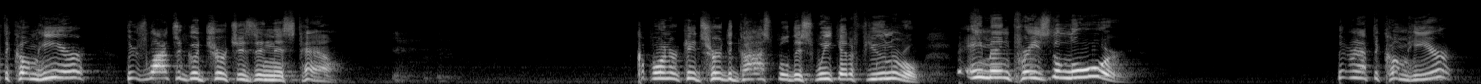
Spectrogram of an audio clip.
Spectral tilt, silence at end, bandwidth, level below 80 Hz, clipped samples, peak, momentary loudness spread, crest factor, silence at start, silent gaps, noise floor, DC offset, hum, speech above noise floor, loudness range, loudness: -6 dB/octave; 0.3 s; 11 kHz; -62 dBFS; under 0.1%; 0 dBFS; 16 LU; 16 dB; 0.05 s; none; -65 dBFS; under 0.1%; none; 50 dB; 11 LU; -16 LUFS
